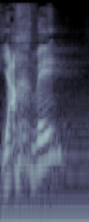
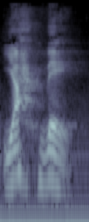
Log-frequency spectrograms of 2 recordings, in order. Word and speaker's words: Yahweh: J-A-H, ja, genau. Ja, ja. Ja, und das H sollte eben hörbar sein. Halleluja. Ja, so wie Yahweh sollte man eben aussprechen mit einem hörbaren H. Nicht ein CH, nicht Yahweh, ja. Wie manche sagen, das ist falsch, sondern Yahweh, also mit hörbarem H.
